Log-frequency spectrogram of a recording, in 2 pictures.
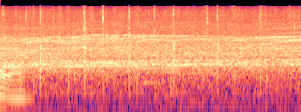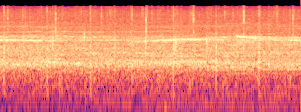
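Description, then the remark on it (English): A canned applause sound effect, triggered by an applause button, plays steadily for several seconds, dense clapping with a faint crowd murmur, loud, with no voices over it. “I think I've hit the applause button more times in this episode than in any other episode.”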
